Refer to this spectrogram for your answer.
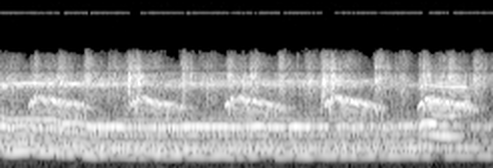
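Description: A loud, continuous whistle tone with rich overtones plays throughout, bending in pitch in a steady repeating pattern about every three-quarters of a second, with no voices.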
